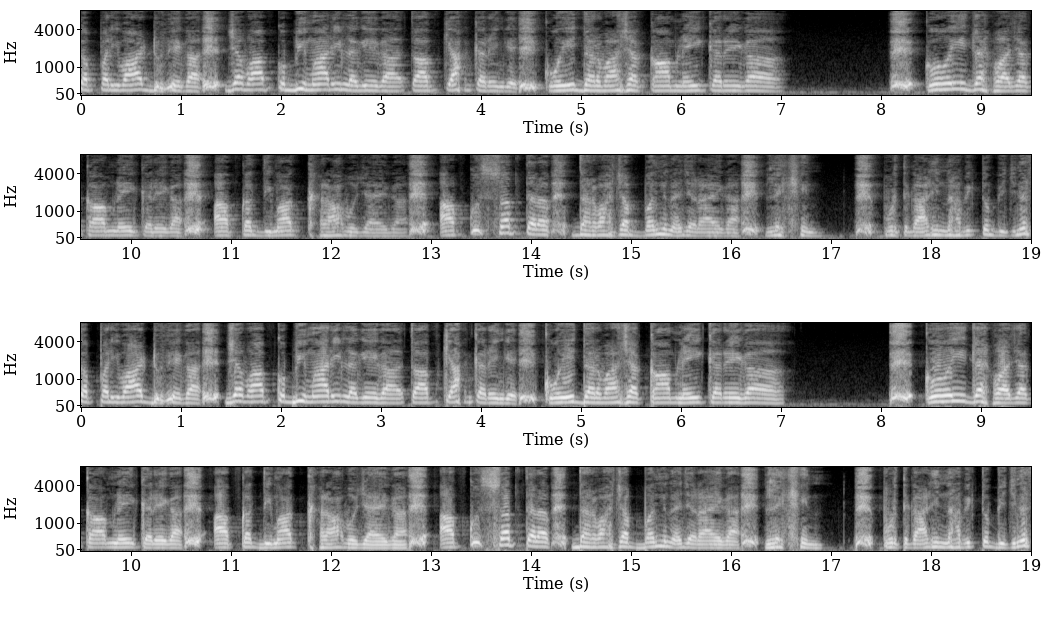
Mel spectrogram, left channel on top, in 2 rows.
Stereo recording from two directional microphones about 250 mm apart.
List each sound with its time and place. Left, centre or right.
0.0 s speech: right
8.0 s speech: right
